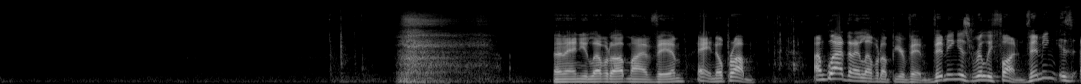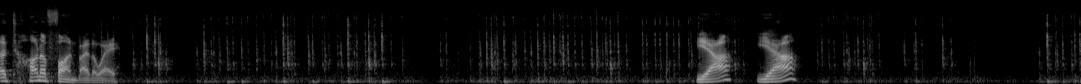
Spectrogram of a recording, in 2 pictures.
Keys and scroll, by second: 3.2 alt++, 6.8 alt+{, 7.1 ctrl+c, 7.2 ctrl+c, 7.3-8.4 typing, 10.7-21.6 typing, 18.8 ctrl+c, 18.9 ctrl+c.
